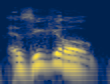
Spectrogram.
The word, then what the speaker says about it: Ezekiel: Ezekiel pretty much you know, rhymes with evil.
